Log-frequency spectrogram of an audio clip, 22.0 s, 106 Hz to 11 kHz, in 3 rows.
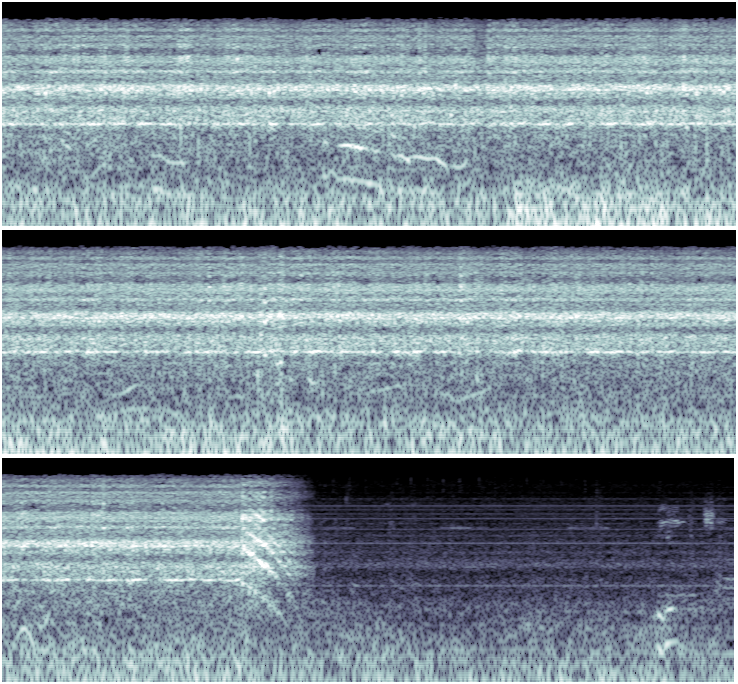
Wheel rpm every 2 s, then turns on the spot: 230, 230, 230, 230, 230, 230, 230, 230, 160, 0, 0.
none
